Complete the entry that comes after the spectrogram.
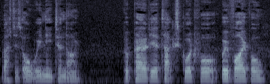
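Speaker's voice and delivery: loud, flat robotic commands; a machine giving cold orders; Cyber leader. Acted. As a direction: metallic voice ordering the troops.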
